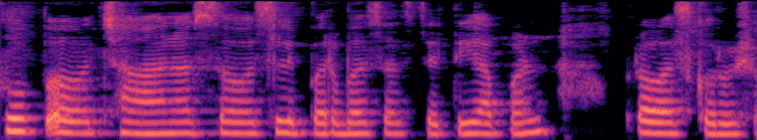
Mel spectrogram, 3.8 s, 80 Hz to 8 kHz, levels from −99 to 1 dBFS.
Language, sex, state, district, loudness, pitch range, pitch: Marathi, female, Maharashtra, Pune, -30 LUFS, 220-235 Hz, 225 Hz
